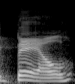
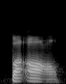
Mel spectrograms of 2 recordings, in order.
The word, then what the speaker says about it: Baal: Now, I pronounced a name Baal, and I think I got some weird looks. We sometimes say Baal. Well, that's okay. Say Baal if that's more normal. I think properly it's Baal.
